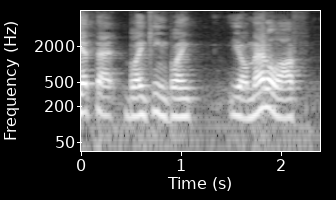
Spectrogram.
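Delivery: ordinary delivery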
